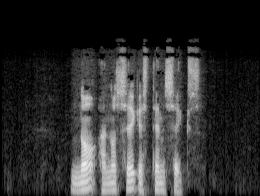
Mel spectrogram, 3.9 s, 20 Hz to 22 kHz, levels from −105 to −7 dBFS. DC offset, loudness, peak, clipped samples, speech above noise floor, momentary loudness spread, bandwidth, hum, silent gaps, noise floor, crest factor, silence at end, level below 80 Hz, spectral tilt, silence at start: under 0.1%; -22 LUFS; 0 dBFS; under 0.1%; 55 dB; 10 LU; 9.6 kHz; none; none; -78 dBFS; 26 dB; 0.9 s; -58 dBFS; -3 dB/octave; 1.05 s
